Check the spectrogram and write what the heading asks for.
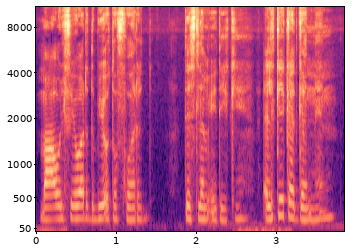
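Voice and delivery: low male character voice, complimenting her. Acted. Voices the male lead flirting. (صوت شاب منخفض يغازل)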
